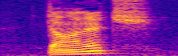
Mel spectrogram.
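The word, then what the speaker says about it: Dončić: Not once have you said his name correctly. – Luka Doncic? – Doncic. Doncic. Like, you just... It kills me each time.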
